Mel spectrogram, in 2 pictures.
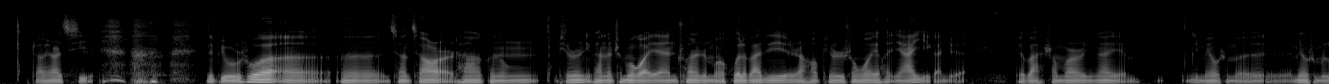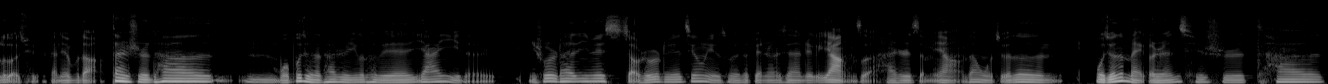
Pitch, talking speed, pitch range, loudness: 100 Hz, 290 characters per minute, 95-115 Hz, -34 LUFS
